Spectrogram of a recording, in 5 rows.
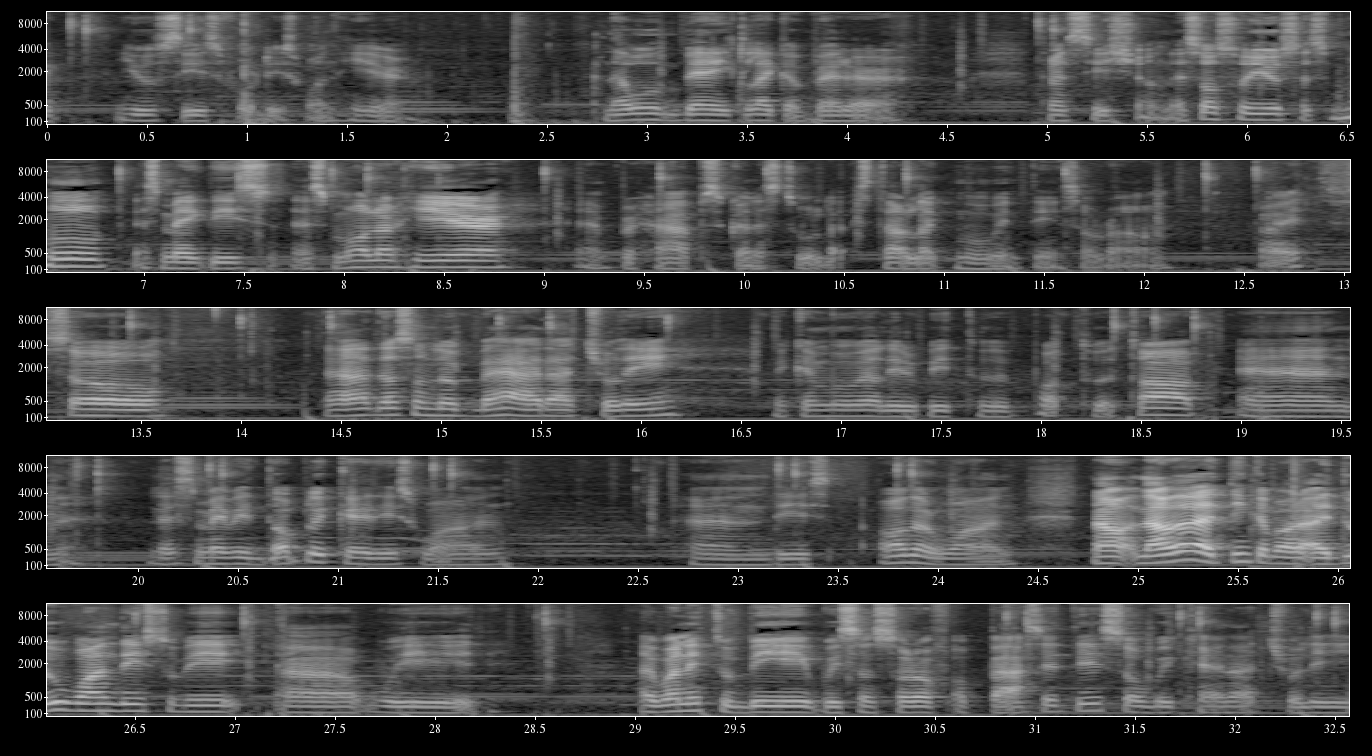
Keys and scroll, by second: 1.1 super+v, 1.4 Return.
